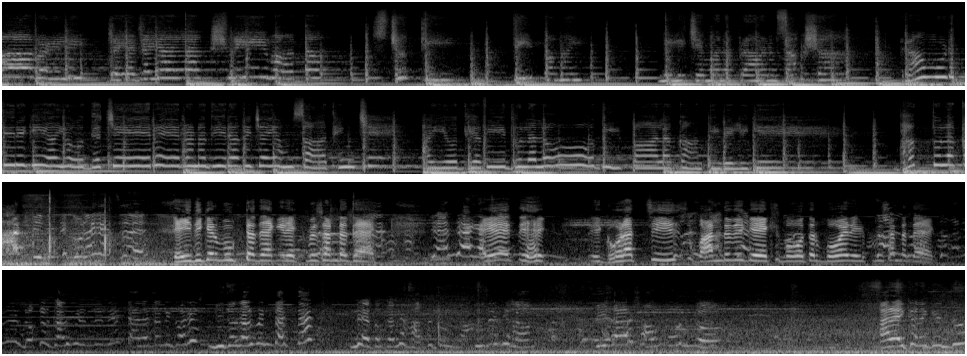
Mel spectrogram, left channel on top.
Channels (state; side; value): different; both; correlation 0.00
